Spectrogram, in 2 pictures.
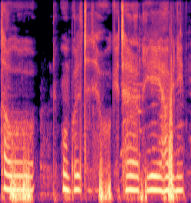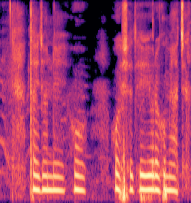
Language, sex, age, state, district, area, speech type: Bengali, female, 18-30, West Bengal, Dakshin Dinajpur, urban, spontaneous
